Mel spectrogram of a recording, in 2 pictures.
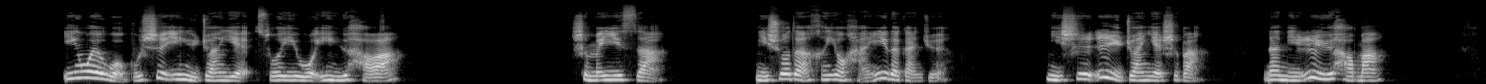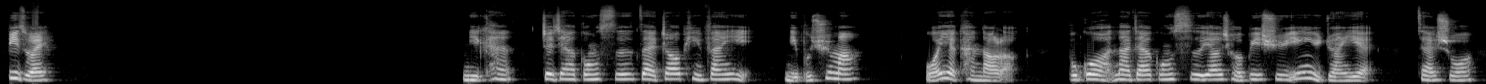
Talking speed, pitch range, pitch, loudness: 170 characters per minute, 195-240 Hz, 220 Hz, -15 LUFS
